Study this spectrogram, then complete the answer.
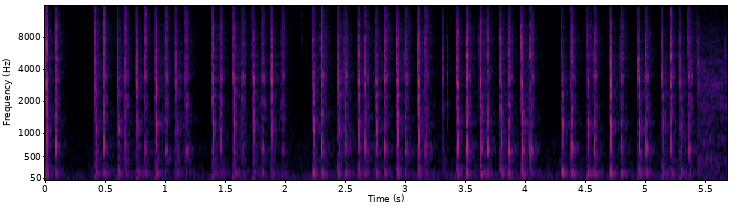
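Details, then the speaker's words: Logitech MX Mini mechanical keyboard for Mac: rapid keystroke bursts with a hollow rattly clack on large keys, especially the space bar, from stabilizers lacking lubricant where metal meets plastic. "hopefully you can hear the rattle in the recording um typically when a stabilizer rattles like that it's because there's not enough lubricant on the metal piece that connects to the plastic pieces"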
